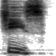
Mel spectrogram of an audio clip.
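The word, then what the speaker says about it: xis: X is pronounced like cheese. And you can evolve it like cheese, cheese, cheese, cheese. X is cheese in Portuguese.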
